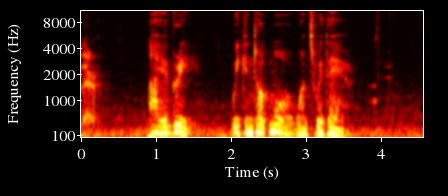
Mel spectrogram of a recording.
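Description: A woman speaks calmly and evenly.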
